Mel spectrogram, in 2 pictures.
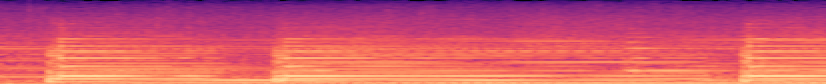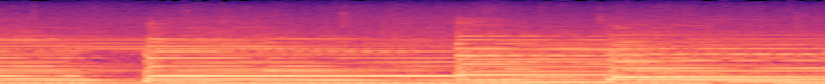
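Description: Background piano music: chords struck one after another, each ringing and fading before the next.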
